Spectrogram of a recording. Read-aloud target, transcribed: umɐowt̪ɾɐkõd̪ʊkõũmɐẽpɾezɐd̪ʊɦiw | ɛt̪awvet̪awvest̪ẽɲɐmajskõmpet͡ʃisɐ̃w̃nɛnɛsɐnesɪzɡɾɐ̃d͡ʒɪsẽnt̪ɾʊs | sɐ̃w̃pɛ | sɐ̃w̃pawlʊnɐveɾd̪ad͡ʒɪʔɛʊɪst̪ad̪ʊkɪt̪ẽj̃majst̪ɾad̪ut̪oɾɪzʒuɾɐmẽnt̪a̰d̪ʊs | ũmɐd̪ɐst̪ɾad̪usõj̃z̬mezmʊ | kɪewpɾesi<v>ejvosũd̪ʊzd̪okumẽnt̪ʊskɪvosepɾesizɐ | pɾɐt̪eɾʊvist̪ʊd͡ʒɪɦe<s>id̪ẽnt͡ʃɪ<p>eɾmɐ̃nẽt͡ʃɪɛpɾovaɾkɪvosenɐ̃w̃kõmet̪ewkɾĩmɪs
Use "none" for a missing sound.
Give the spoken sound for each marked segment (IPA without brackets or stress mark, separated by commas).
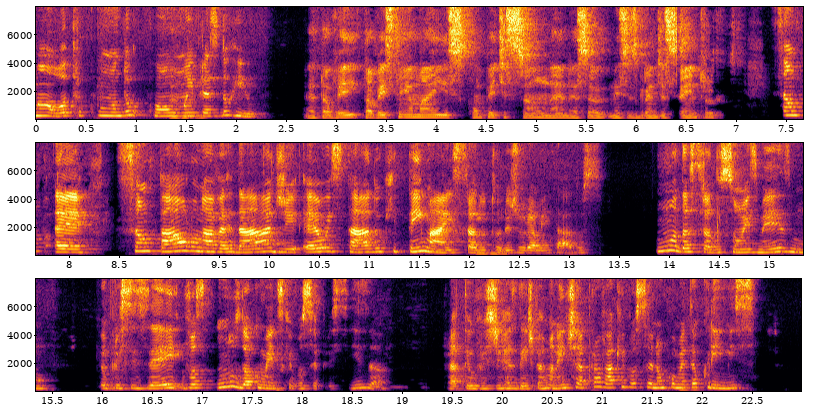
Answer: z, z, p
